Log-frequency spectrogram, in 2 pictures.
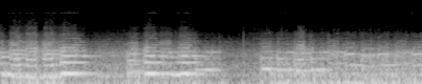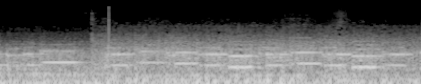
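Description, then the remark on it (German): Car tyres rolling over a musical highway in Turkey, whose grooves make the tyres vibrate at set pitches, droning out a stepped Mozart melody in buzzy, hum-like tones over a steady low road rumble, with no talking. The sound is heard from inside the car, driven at a constant speed at the speed limit. “Ihre Rillen lassen die Autoreifen in bestimmten Tonlagen vibrieren und so sind im Inneren des Autos Töne zu hören.”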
